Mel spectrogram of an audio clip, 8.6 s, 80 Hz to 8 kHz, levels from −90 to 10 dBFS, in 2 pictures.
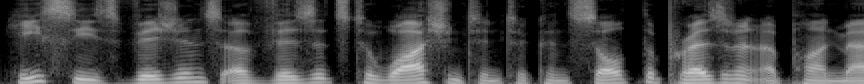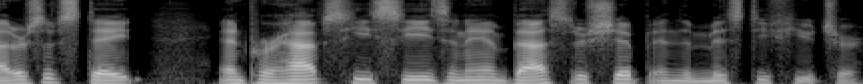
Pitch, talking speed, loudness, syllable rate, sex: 115 Hz, 175 wpm, -21 LUFS, 5.3 syllables/s, male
